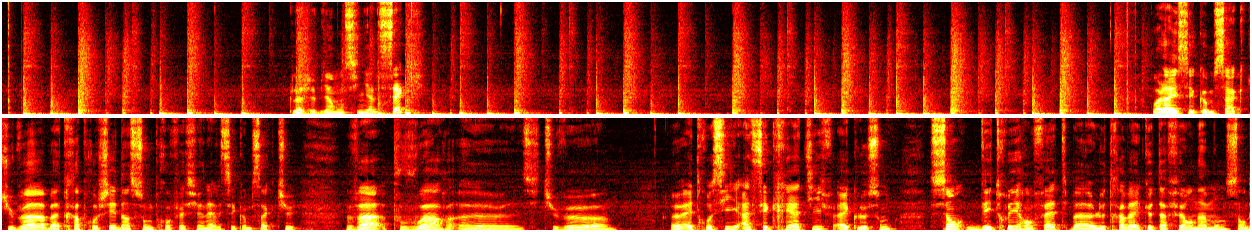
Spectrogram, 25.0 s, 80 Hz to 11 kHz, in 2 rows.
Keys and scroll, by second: 0.1 space, 11.3 space.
